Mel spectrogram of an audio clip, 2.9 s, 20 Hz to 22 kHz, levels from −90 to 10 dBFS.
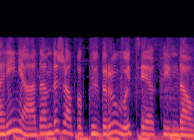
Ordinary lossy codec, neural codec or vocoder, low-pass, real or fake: none; none; 7.2 kHz; real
